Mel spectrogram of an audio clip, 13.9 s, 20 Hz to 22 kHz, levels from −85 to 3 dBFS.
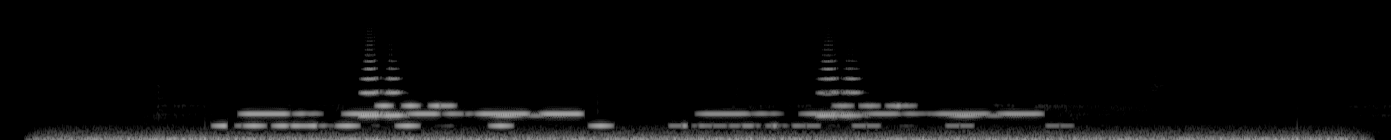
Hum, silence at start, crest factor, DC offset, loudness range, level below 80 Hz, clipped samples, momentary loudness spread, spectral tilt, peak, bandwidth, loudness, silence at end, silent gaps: none; 0.25 s; 16 dB; under 0.1%; 10 LU; -40 dBFS; under 0.1%; 14 LU; -3.5 dB/octave; -20 dBFS; 5.4 kHz; -37 LUFS; 0.25 s; none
